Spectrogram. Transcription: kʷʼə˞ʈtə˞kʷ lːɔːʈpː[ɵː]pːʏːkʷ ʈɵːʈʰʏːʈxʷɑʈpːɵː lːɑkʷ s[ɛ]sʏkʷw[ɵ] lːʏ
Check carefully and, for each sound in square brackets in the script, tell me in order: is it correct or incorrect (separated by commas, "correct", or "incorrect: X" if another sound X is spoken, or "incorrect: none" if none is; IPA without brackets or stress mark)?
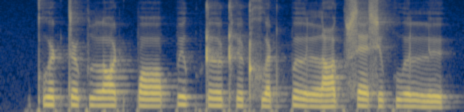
incorrect: ɔː, correct, correct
